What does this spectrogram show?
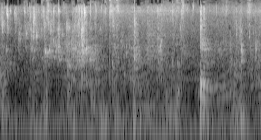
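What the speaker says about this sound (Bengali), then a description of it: "গামলাতে একটু জল দেব" Water runs into a metal or plastic basin during outdoor cooking of hilsa fish with brinjal, a steady close splashing trickle with a brief louder gush near the end.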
